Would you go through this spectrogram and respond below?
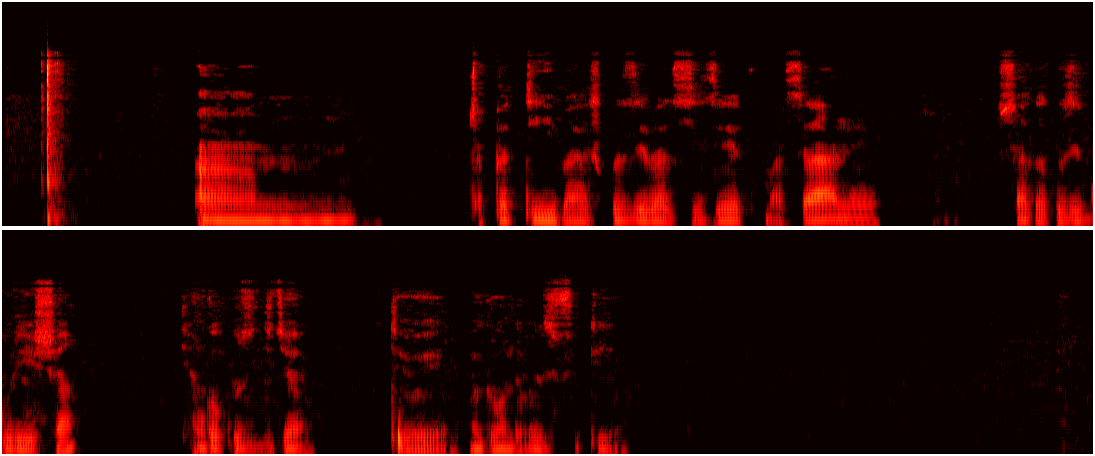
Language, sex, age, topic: Kinyarwanda, male, 18-24, finance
